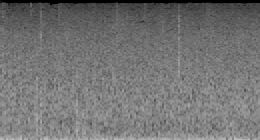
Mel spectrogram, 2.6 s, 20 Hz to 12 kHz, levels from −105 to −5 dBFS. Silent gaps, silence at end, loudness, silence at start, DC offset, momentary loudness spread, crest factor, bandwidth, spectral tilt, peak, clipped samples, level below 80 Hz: none; 0 s; -37 LUFS; 0 s; under 0.1%; 1 LU; 16 dB; 11.5 kHz; -3 dB/octave; -20 dBFS; under 0.1%; -42 dBFS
